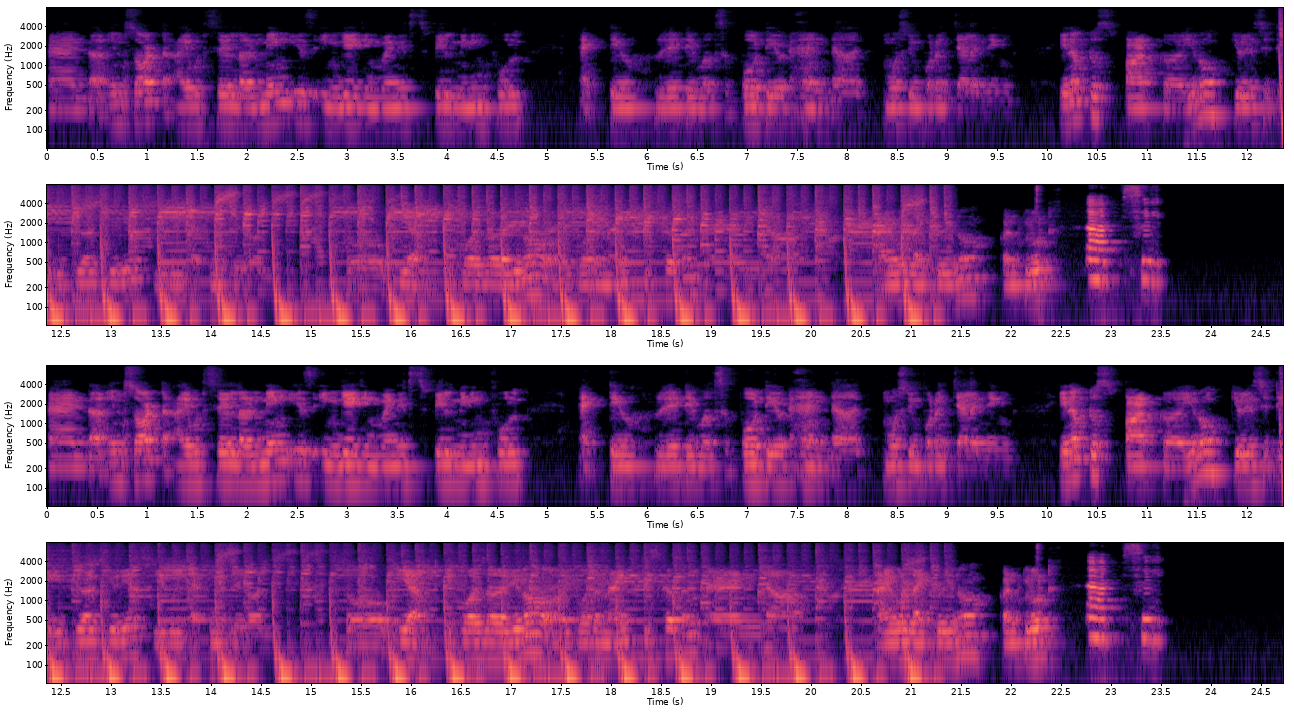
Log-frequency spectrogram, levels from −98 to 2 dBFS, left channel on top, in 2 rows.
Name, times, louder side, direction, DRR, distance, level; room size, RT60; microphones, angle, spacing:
voice 1, 0.0-4.8 5.3-9.6 10.1-14.6 15.3-20.0 20.6-22.5, right 5 dB, 70° right, 0.5 m, -40 dB
sound 1, 12.3-21.4, left 1 dB, 60° left, 0.7 m, -37 dB
voice 2, 22.7-23.5, left 2 dB, 90° left, 1.2 m, -30 dB
2.7 x 2.5 x 2.3 m
head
